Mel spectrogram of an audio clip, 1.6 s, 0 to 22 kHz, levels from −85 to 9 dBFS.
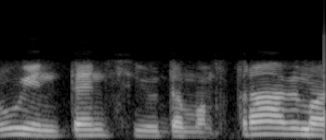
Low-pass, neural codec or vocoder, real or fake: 7.2 kHz; none; real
